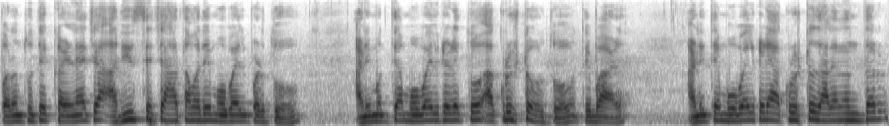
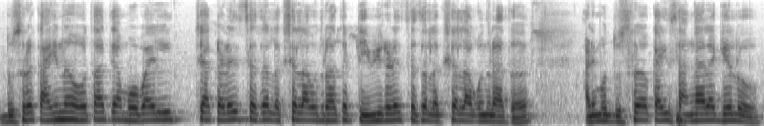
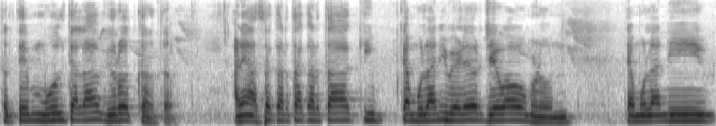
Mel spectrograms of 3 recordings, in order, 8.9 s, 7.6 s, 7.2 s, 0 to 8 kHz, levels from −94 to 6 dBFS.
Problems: none marked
